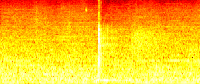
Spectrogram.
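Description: Pool balls clack together once.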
